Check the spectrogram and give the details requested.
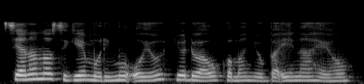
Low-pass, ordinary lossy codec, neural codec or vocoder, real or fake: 7.2 kHz; none; codec, 16 kHz, 2 kbps, X-Codec, WavLM features, trained on Multilingual LibriSpeech; fake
